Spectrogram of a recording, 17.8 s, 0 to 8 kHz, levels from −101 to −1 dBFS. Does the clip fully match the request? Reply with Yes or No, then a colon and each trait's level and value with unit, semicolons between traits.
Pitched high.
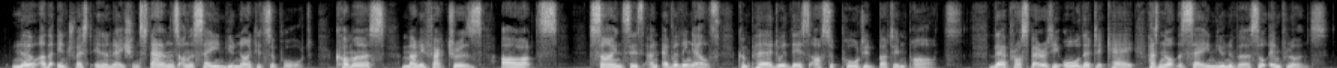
No: medium, 165 Hz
